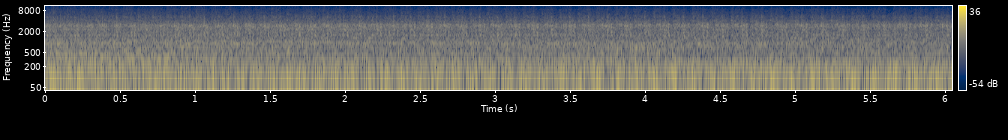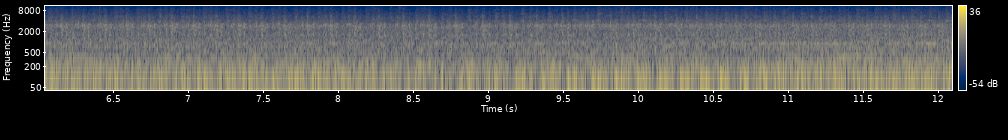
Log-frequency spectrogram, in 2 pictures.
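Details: Belarus 250AS diesel tractor, about 1985, after sitting for years, first-stage filter refilled and lines bled: steady, even idle with fast regular clatter that never picks up; won't rev on its own, fuel starvation.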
